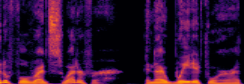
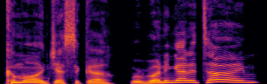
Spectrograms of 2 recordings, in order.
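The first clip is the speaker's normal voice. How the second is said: raised voice climbing high at the end; calling out; 6 semitones higher, 4 dB louder than usual. Acted. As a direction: hurry a friend along from across the hallway. Calls friend away.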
